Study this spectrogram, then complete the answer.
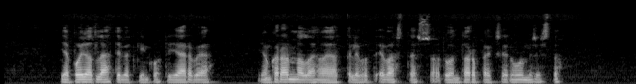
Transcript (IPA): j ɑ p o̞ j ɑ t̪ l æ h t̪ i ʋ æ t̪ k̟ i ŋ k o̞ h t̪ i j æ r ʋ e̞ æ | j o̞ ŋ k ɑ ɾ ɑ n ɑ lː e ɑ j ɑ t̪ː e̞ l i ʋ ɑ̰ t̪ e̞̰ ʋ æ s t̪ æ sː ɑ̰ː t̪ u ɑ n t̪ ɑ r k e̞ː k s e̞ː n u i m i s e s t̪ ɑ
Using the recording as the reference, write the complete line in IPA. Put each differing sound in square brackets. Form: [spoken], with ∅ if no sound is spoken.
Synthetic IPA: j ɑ p o̞ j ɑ t̪ l æ h t̪ i ʋ æ t̪ k̟ i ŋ k o̞ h t̪ i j æ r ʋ e̞ æ | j o̞ ŋ k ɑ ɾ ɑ [nː] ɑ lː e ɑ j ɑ t̪ː e̞ l i ʋ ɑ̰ t̪ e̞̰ ʋ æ s t̪ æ sː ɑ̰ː t̪ u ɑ n t̪ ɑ r [p] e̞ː k s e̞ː n u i m i s e s t̪ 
